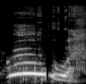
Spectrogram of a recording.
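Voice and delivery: loud high whoop; triumphant whoop. Real, not acted. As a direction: whoop after the big chug. After chugging beer.

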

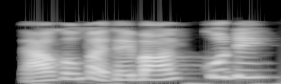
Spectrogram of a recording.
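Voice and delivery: high, loud threatening shout; angry mother. Acted. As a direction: mom losing her temper. Mother shoos son.

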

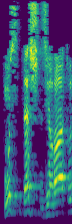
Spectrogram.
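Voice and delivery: مستشزرات slow and deliberate, each clashing consonant sounded; heavy pronunciation. Shown as a demonstration. Teacher repeating the hard example, مستشزرات slow and deliberate. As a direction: work slowly through مستشزرات. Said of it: "هذه الكلمة ثقيلة في نطقها".

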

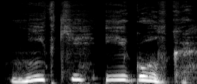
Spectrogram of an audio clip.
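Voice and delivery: high, soft, eerie whisper; creature whisper. A narrator's reading. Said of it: "шепчет существо".

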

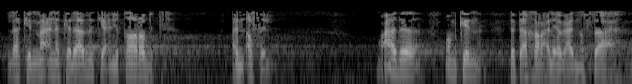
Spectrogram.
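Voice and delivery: ordinary talk, nothing marked

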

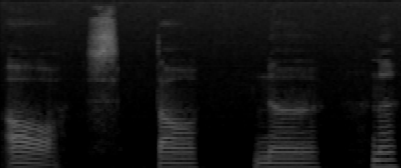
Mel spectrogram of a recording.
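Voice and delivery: "Aw, s, ta, na, na" syllable by syllable, a breath of H before the last "na"; faint H before N. Shown as a demonstration. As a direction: separate each sound, lightly aspirating into the final "na" of "Aw, s, ta, na, na". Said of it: "There's a faint H sound".

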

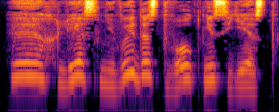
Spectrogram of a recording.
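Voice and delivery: plain reading voice

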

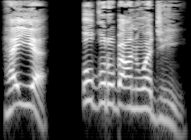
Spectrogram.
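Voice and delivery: high, irate send-off; shouted dismissal. A narrator's reading. Foster throws Arthur out, crying out angrily. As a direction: dismiss him with a high-pitched cry. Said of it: "صاح به فوستر".

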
